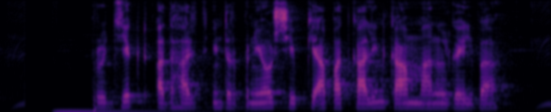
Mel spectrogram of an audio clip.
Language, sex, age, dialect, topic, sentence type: Bhojpuri, male, 18-24, Southern / Standard, banking, statement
